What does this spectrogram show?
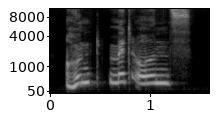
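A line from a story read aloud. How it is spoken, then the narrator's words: Giggling. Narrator (German): kichert Emmerla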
